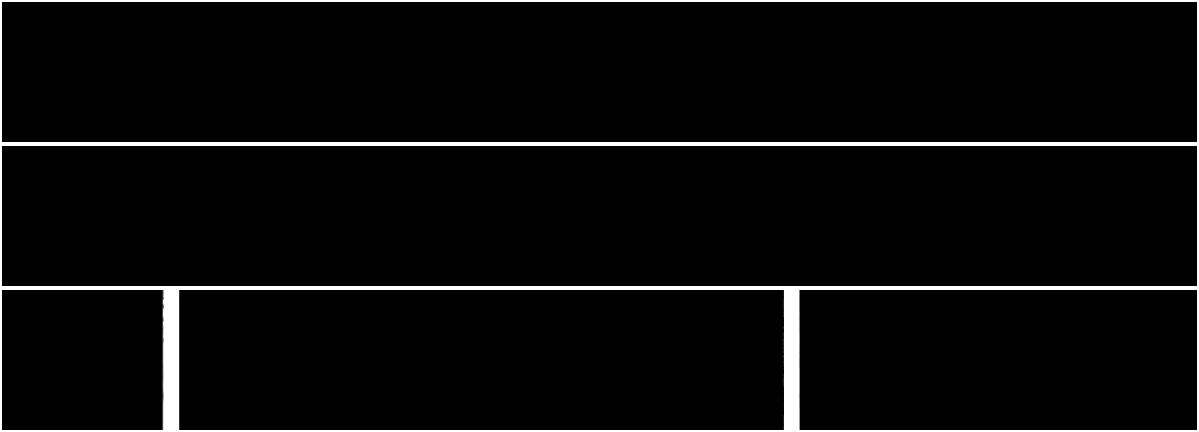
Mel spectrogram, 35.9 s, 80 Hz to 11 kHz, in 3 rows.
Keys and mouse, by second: 19.0 v, 25.2 click, 31.4 click.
